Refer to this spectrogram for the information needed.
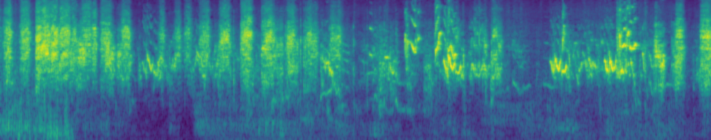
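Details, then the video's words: Budgies during breeding give a stream of brisk, scratchy chirps. Scattered sharp whistled squeaks and twittering phrases follow, with short gaps between bursts. "Budgies chirping sounds budgies breeding"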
